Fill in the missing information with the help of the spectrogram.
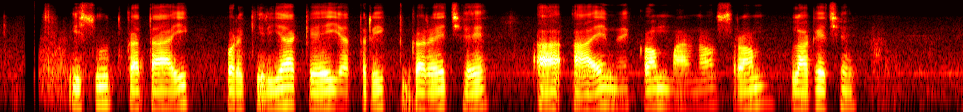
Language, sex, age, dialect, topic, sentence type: Maithili, male, 18-24, Eastern / Thethi, agriculture, statement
